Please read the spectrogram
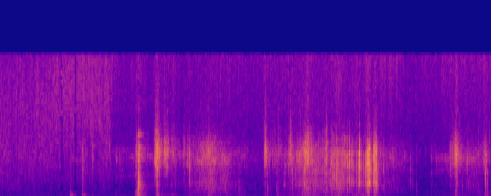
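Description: Plastic wrap crinkling and scraping in several short bursts as a painted canvas is handled on its plastic-covered stand, the longest about three seconds in. A palette knife makes a light knock near the end.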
